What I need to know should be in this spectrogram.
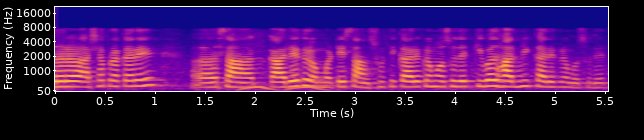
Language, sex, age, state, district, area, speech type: Marathi, female, 45-60, Maharashtra, Ratnagiri, rural, spontaneous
